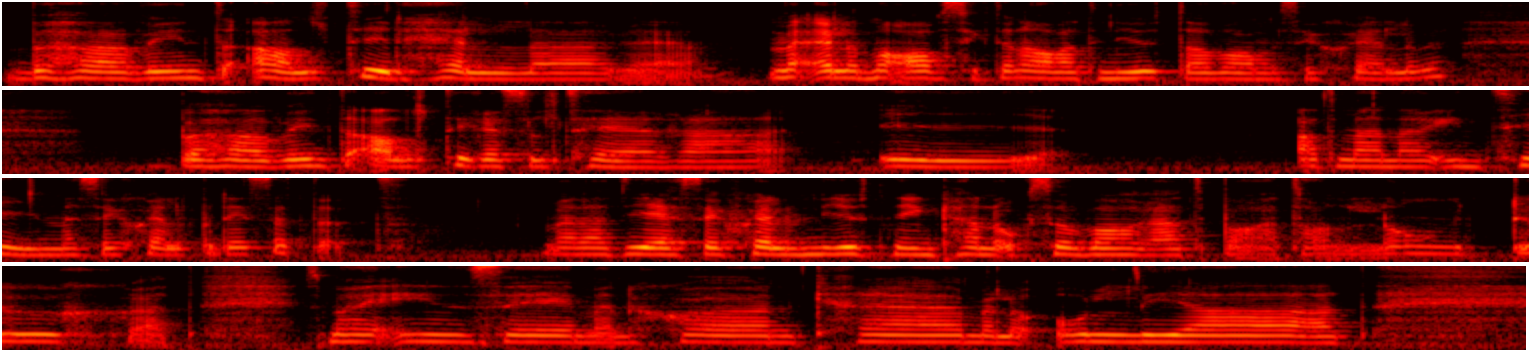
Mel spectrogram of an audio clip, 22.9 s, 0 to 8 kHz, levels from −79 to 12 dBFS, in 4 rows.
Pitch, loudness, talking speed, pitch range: 195 Hz, -35 LUFS, 145 wpm, 180-200 Hz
